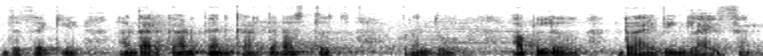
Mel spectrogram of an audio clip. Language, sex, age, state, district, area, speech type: Marathi, male, 30-45, Maharashtra, Satara, rural, spontaneous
